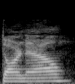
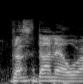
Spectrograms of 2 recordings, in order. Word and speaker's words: Donnell: I went to see Bill Burr, Darnell. Is it Darnell? Donnell.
